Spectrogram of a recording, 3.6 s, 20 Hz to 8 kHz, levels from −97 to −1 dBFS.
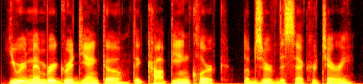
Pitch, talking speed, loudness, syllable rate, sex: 115 Hz, 150 wpm, -18 LUFS, 5.6 syllables/s, male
